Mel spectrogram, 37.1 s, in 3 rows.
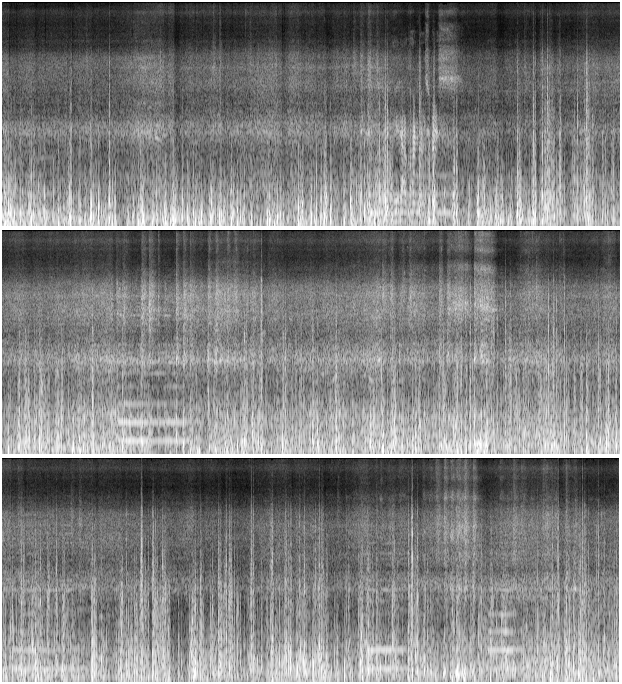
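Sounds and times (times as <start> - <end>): rushing air: 0.0 - 14.8
train wheels rattling over track: 0.0 - 37.0
train horn: 0.4 - 1.2, 7.2 - 9.2, 14.6 - 16.3, 24.9 - 26.5, 31.9 - 33.1, 34.2 - 35.4.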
